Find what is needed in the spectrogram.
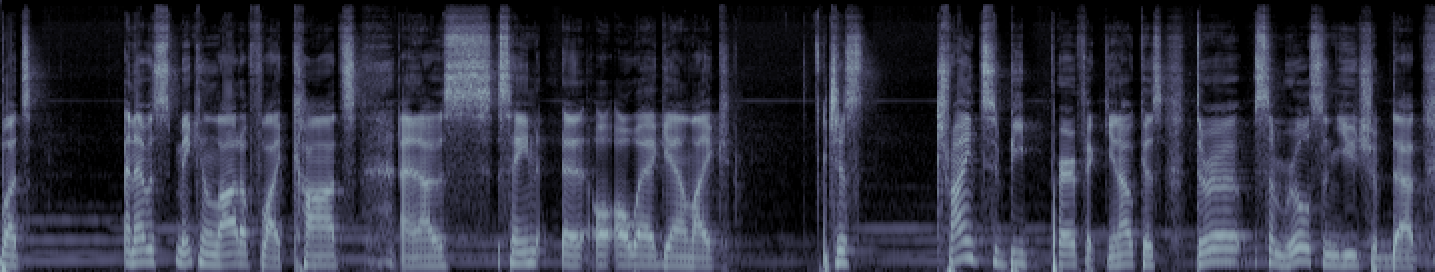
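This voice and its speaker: Over music in the background, a man with a fairly high voice and ordinary pitch variation speaks at a very slow pace, with long, frequent pauses. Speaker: YouTuber. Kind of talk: casual monologue. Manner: halting, many pauses.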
